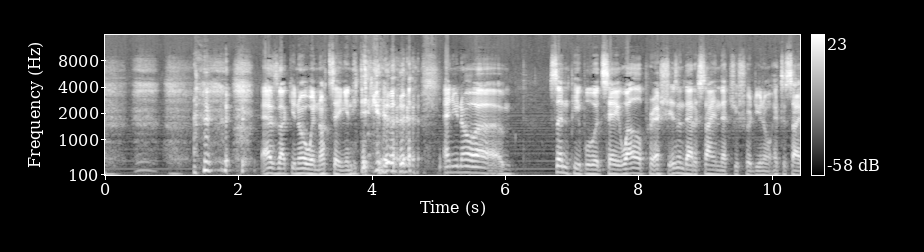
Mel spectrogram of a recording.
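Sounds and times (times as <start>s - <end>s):
heavy breathing: 0.0s - 2.3s
laughter: 1.3s - 2.3s, 3.8s - 4.8s
speech: 1.5s - 10.4s.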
